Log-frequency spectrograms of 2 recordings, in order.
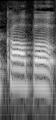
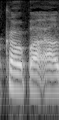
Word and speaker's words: COPPA: So what exactly is the Children's Online Privacy Protection Act, aka Coppa, or Coppa as it's also been pronounced?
